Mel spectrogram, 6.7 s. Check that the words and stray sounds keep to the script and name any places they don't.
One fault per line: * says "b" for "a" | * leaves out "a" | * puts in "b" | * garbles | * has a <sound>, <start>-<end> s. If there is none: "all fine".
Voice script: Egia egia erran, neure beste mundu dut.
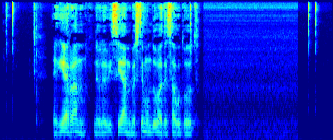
* leaves out "egia"
* puts in "bizian"
* puts in "bat ezagutu"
